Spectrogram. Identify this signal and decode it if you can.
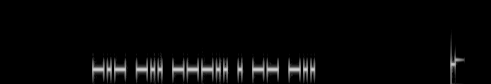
Morse code, heard as a keyed tone, about 33 wpm, 700 Hz. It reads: KD8EMD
